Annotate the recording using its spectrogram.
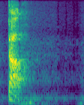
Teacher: टा में जो जीभ है, ठीक है, ये थोड़ा सा ऊपर चली जाती है, ऊपर जाकर के पीछे मुड़ जाती है, ऐसे जाकर के ऐसे मुड़ जाती है।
